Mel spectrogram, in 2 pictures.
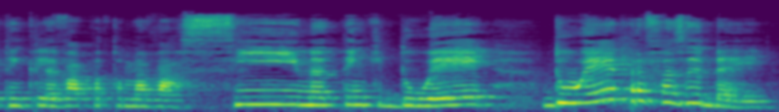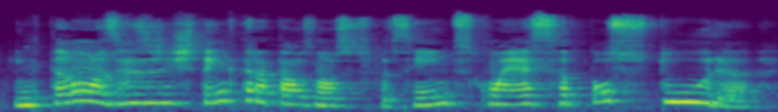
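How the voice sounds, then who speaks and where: A woman's voice: a little high, fairly bright tone. A woman therapist teaching fellow therapists through a patient story, talking straight to her viewers in a casual way. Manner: talks straight to viewers, often saying "folks". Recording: roomy echo.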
